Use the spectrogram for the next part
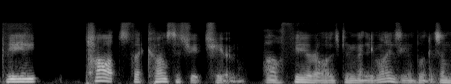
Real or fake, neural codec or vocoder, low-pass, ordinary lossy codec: fake; codec, 16 kHz, 1 kbps, FreqCodec, smaller model; 7.2 kHz; MP3, 64 kbps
